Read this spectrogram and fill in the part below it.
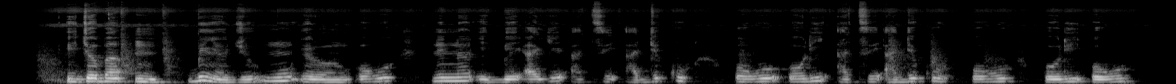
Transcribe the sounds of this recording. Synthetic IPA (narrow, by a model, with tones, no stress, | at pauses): i˨d͡ʒɔ˧ba˧m̩̃˨ɡ͡bĩ˦˨j̃ã˨d͡ʒu˨˦mũ˦i˦˨ɾɔ˨ɾ̃ũ˨o˧wo˦ | nĩ˦nã˦ʔi˨ɡ͡be˧ʔa˧je˦ʔa˦˨tʰi˧a˨di˨˦ku˦˨ | o˧wo˦o˧ɾi˦a˦˨ti˧ʔa˨di˨˦ku˦˨ | o˧wo˦ | o˧ɾi˦o˧wo˦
